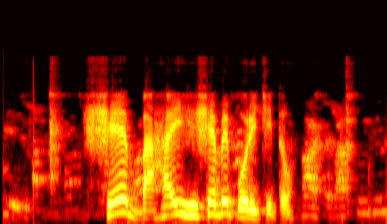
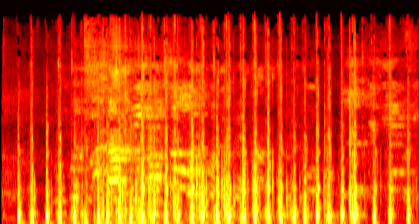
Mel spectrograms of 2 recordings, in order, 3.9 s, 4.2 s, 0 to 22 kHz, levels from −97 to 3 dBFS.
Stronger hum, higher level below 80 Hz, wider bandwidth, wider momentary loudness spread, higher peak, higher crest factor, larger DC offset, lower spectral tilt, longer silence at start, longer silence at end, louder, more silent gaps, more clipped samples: neither; second, -60 dBFS vs -24 dBFS; second, 4.4 kHz vs 16.5 kHz; first, 21 LU vs 5 LU; about the same, -2 dBFS vs 0 dBFS; about the same, 16 dB vs 12 dB; neither; first, -8.5 dB/octave vs -6 dB/octave; about the same, 0.1 s vs 0.2 s; first, 0.35 s vs 0.05 s; about the same, -14 LUFS vs -14 LUFS; neither; neither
